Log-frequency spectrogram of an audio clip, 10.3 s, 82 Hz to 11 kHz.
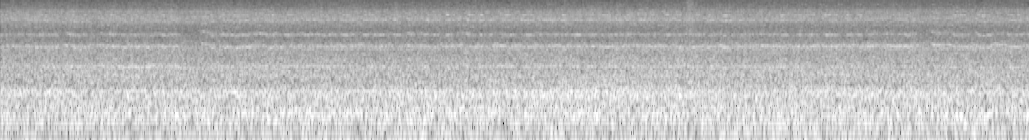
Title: BMW 640i Problem (squeaking noise from the engine)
